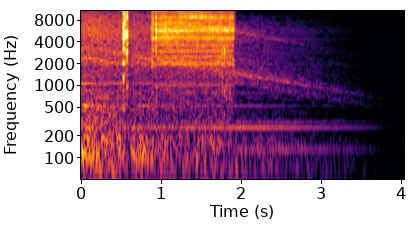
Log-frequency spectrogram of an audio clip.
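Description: Camera-shutter sound effect laid over a music sting: a sharp click about half a second in, then about a second of hiss. After that the music rings away and fades to silence near the end.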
